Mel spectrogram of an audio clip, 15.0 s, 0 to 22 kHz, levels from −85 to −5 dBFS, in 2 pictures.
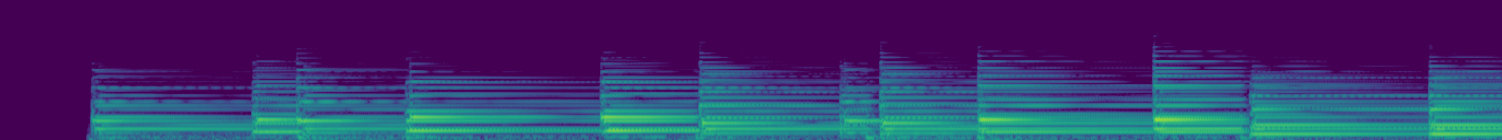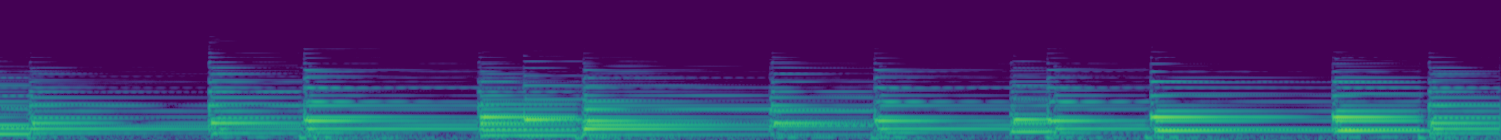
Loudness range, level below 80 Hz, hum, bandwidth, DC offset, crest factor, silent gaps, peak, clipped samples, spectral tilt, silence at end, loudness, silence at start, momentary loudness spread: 3 LU; -54 dBFS; none; 5.2 kHz; under 0.1%; 18 dB; none; -12 dBFS; under 0.1%; -10 dB/octave; 0 s; -30 LUFS; 0.45 s; 11 LU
